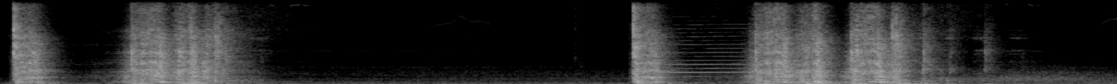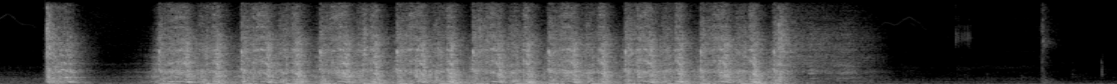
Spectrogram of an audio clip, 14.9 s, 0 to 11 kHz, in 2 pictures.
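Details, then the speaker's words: 2004 Harley-Davidson Road King, 88 ci Twin Cam, unused about 5–6 years, no primary fluid and derby cover open; three cranking bursts, the last a long even churn of about three beats a second, starter spinning it strongly until it starts. "it cranks. I'm him. Two Crossy Road Kings started today."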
